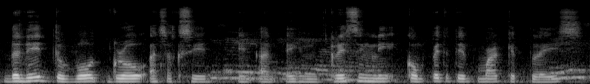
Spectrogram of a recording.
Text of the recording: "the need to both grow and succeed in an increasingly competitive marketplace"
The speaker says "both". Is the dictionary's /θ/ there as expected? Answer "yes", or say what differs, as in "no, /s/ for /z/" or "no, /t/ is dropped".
no, /t/ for /θ/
